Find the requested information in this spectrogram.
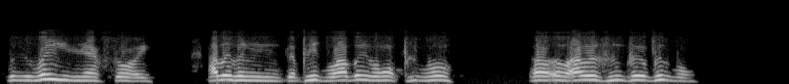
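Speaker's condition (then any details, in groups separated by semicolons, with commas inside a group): Cerebral palsy; from birth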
